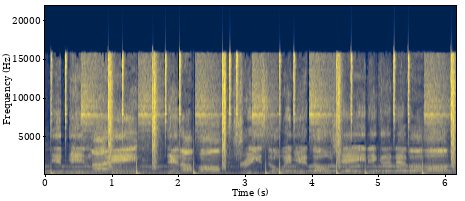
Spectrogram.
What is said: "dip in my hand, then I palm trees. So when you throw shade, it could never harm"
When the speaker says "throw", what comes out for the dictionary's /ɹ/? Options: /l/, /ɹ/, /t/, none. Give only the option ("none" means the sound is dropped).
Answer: none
